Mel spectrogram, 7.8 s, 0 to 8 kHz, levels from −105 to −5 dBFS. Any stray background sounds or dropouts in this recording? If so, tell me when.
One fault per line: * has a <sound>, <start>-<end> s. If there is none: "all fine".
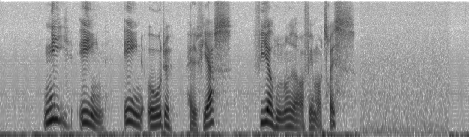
all fine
